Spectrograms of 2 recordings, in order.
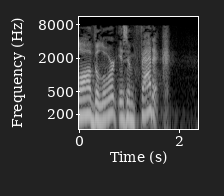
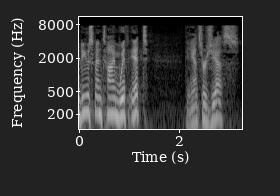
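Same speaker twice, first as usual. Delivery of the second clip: normal talking voice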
